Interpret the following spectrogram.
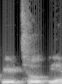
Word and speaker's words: Cuirtopia: Yeah, if they want to follow my project, it's called Queertopia. It's spelled Cuirtopia.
